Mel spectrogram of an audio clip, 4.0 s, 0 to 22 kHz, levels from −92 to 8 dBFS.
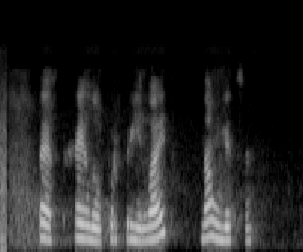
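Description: Listening through the audio, nothing stood out as a technical problem at any point.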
